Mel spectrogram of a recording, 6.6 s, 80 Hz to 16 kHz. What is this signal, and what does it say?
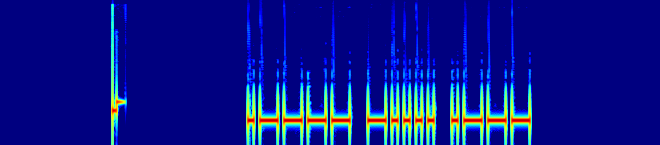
Morse code, heard as a keyed tone, about 20 wpm, 700 Hz. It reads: 16J
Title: Three Challenging Letter-Number Combinations 20wpm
